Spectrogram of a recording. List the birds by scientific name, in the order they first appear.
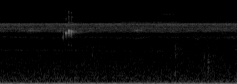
Formicarius rufifrons, Turdus hauxwelli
